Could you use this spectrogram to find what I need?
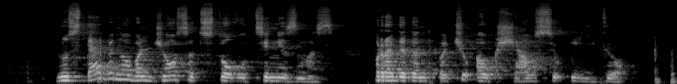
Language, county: Lithuanian, Vilnius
